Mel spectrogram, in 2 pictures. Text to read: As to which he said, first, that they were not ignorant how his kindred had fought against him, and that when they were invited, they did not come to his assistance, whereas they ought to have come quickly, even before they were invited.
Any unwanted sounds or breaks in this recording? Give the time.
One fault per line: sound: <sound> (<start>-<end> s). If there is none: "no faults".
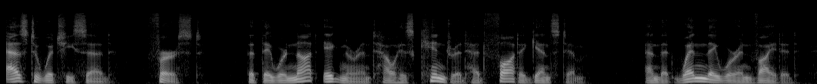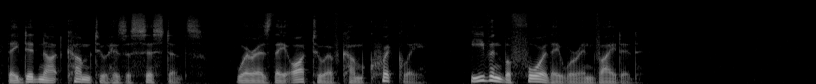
no faults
